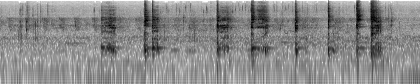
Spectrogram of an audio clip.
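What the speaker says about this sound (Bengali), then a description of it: "কড়াইতে ঘি দিয়েছি এক চামচ মতো আর ঘিয়ের মধ্যে আমি দিচ্ছি এলাচ দারচিনি লবঙ্গ অল্প একটু গোটা জিরে তিনটে শুকনো লঙ্কা দিয়েছি" Cardamom, cinnamon, cloves, cumin, three dry red chillies and a little fenugreek in a spoonful of hot ghee in a kadai, close-up sizzling broken by a series of sharp spoon-against-pan scrapes and clinks in an uneven rhythm.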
